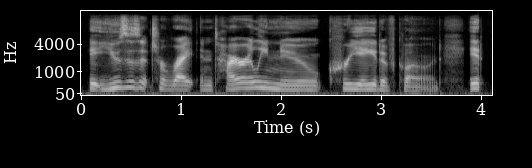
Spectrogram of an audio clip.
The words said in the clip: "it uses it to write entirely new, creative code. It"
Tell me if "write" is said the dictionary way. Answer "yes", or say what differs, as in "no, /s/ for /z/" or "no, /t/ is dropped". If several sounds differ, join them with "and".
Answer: yes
